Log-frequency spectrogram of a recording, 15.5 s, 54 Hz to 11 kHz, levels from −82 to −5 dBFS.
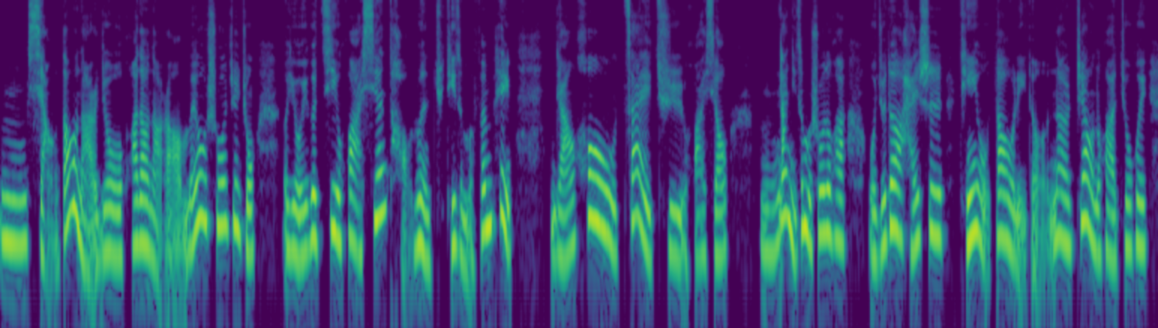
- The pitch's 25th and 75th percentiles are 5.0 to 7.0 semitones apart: Yes, wide, 5.5 semitones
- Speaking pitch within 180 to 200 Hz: No, high, 215 Hz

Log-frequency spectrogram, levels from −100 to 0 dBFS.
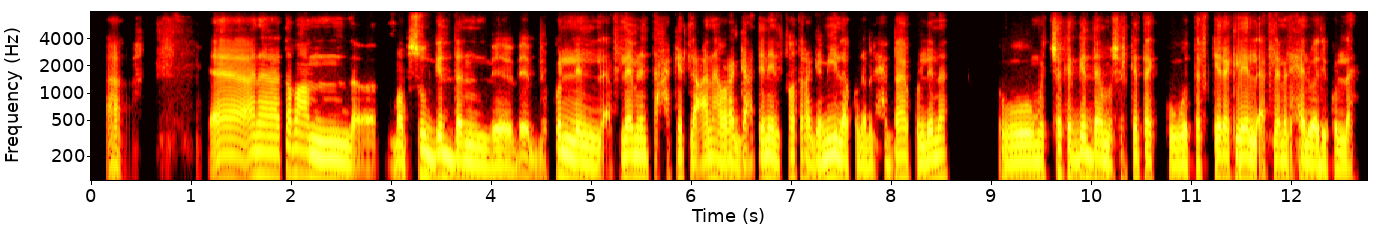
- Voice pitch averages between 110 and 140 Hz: No, very low, 95 Hz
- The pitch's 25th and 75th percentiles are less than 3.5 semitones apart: Yes, average, 2.9 semitones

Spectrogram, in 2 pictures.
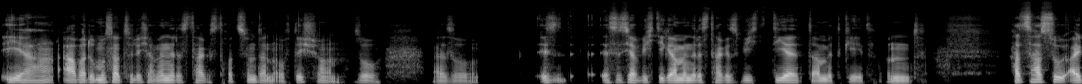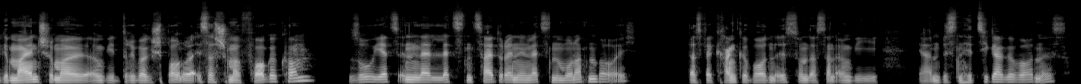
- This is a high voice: No, low, 100 Hz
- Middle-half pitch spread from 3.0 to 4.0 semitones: No, narrow, 2.5 semitones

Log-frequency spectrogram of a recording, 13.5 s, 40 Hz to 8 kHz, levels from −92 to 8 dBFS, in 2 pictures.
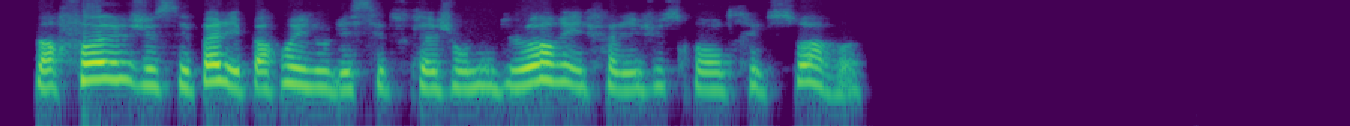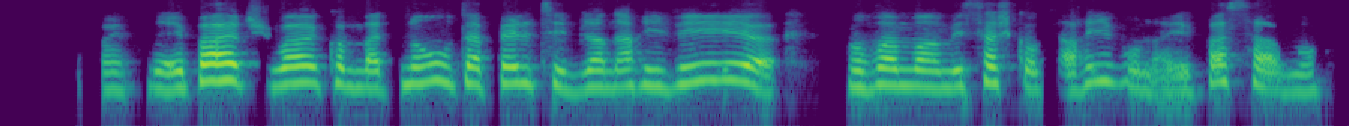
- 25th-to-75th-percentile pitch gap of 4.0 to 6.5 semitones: No, average, 3.3 semitones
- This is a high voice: Yes, high, 215 Hz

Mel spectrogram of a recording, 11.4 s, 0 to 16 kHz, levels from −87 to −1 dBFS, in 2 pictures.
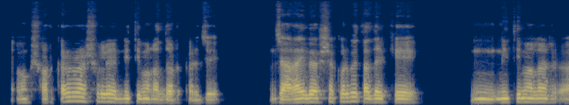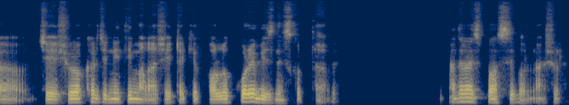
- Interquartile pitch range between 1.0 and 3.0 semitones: Yes, average, 2.7 semitones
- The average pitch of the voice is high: No, low, 115 Hz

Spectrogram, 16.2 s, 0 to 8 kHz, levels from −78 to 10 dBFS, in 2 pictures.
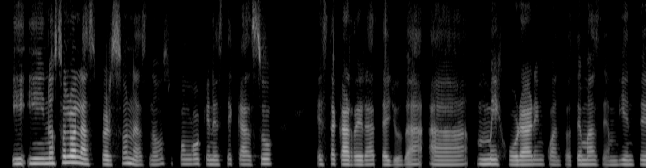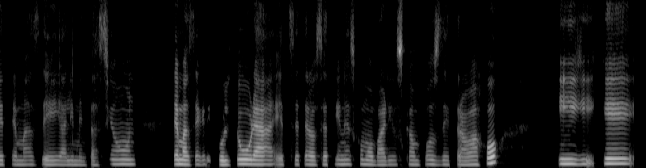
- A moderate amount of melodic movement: No, narrow, 1.9 semitones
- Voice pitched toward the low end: No, high, 200 Hz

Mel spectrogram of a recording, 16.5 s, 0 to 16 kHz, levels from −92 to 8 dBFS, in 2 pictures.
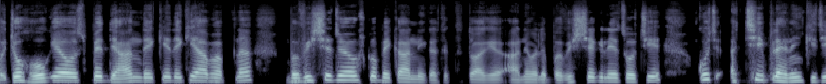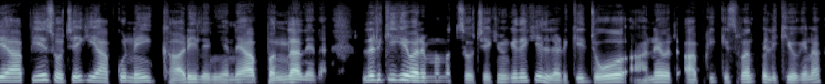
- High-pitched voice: No, medium, 145 Hz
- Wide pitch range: Yes, wide, 6.3 semitones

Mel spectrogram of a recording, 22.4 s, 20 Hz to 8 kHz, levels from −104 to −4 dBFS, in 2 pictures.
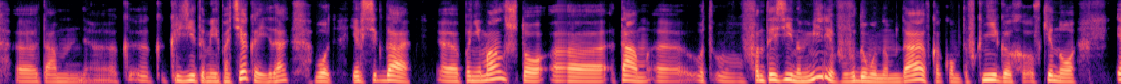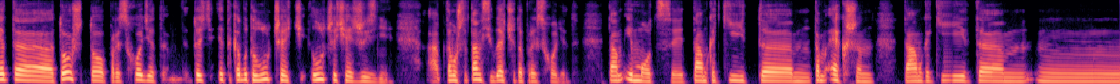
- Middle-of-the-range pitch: Yes, medium, 150 Hz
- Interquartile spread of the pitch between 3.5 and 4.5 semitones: Yes, average, 4.0 semitones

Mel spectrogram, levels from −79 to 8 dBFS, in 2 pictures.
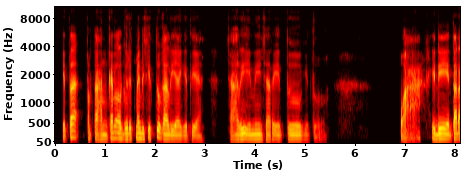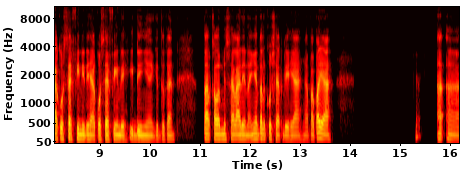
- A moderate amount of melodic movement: No, narrow, 1.9 semitones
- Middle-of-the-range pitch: No, low, 115 Hz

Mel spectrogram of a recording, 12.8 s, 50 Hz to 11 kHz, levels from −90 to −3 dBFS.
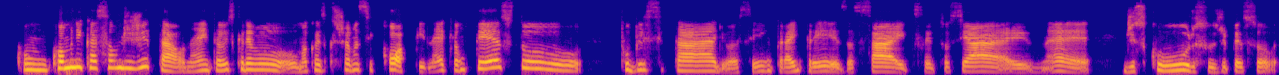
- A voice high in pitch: Yes, high, 200 Hz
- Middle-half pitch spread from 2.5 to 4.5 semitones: No, average, 5.3 semitones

